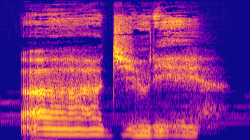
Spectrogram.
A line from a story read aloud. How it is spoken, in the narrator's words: he muttered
